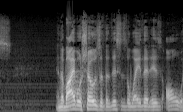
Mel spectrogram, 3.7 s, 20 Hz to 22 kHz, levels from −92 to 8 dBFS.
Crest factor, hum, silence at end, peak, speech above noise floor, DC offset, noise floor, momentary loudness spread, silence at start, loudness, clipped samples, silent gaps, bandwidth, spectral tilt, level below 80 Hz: 20 dB; none; 0 s; 0 dBFS; 39 dB; under 0.1%; -57 dBFS; 12 LU; 0 s; -18 LUFS; under 0.1%; none; 13.5 kHz; -4.5 dB/octave; -62 dBFS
